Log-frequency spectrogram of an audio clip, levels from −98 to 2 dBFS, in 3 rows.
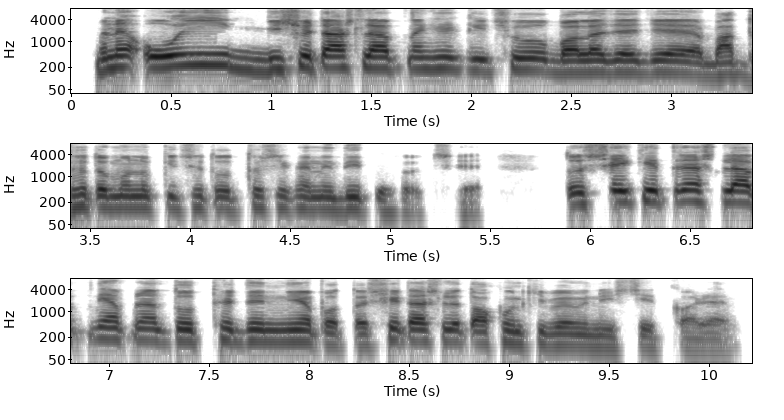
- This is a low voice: No, medium, 160 Hz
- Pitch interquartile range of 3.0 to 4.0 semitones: No, average, 4.5 semitones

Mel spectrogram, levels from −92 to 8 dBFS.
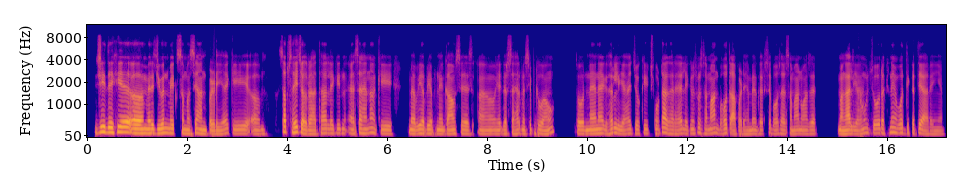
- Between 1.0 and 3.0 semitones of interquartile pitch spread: Yes, narrow, 2.5 semitones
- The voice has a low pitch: Yes, low, 115 Hz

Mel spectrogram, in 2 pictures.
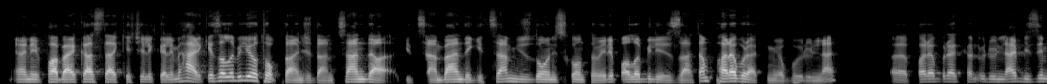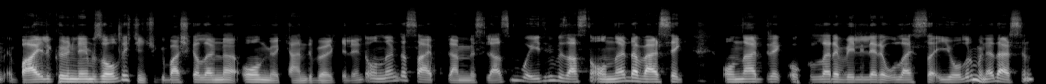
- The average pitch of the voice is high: No, low, 120 Hz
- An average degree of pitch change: Yes, average, 3.4 semitones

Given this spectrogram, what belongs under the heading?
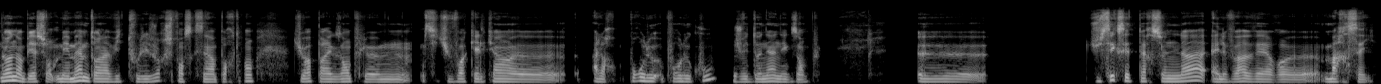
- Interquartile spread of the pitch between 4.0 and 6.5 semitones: No, narrow, 2.5 semitones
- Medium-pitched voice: No, low, 130 Hz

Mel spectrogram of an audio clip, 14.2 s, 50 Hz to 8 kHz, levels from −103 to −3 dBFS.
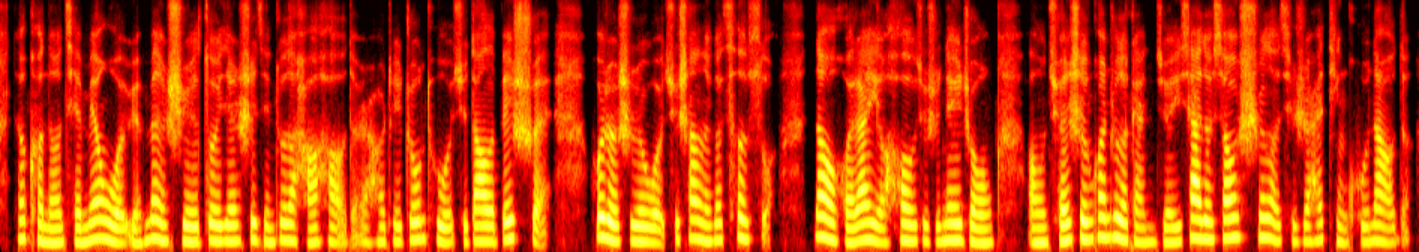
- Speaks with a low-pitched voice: No, medium, 185 Hz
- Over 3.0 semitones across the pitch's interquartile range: No, average, 2.7 semitones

